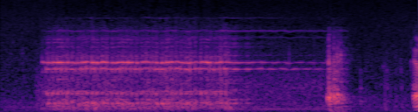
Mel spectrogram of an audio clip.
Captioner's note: phone ringing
